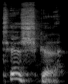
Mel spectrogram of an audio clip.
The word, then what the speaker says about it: Tishka: name is tishka it's a Polish name and it rhymes with Fiska and uh uh like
